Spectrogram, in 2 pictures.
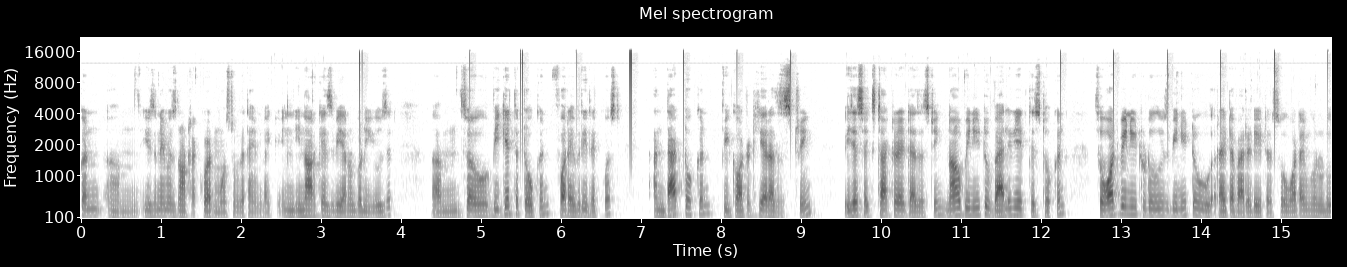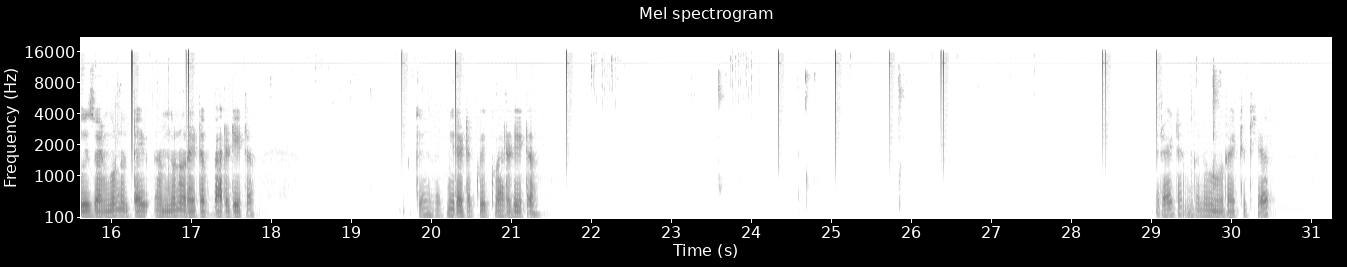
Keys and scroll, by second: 20.6 Escape, 24.7 super+Return.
